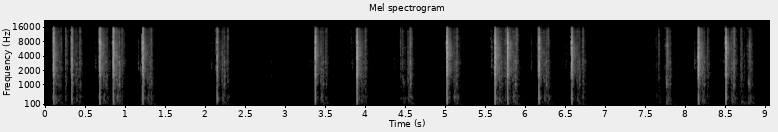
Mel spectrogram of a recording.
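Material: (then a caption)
Metal. Fingertips in white satin gloves type quickly on an old dark-grey metal Remington manual typewriter with paper loaded and a hollow body. About seventeen sharp, bright key taps come in irregular bursts separated by short silences. Each tap is a dry click that dies away almost instantly.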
